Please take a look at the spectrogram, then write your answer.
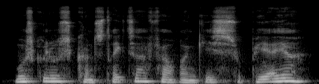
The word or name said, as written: m. constrictor pharyngis superior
